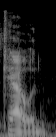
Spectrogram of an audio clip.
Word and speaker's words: Khaled: Khalid? It's Khaled. I pronounce it Khalid.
